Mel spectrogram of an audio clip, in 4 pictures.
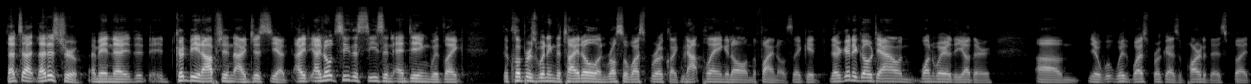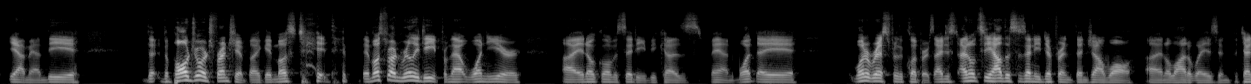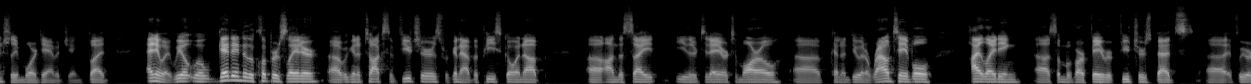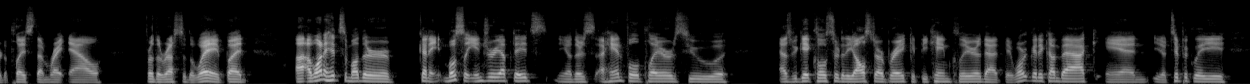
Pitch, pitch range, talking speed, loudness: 125 Hz, 110-140 Hz, 270 wpm, -24 LUFS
